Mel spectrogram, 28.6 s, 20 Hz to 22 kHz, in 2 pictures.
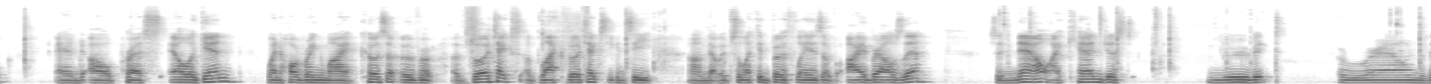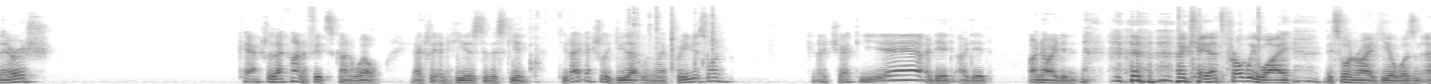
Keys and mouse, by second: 0.2-1.2 middle drag, 5.4 l, 6.2 middle click, 7.2 g, 10.2 middle click, 11.1 middle click, 11.6 middle click, 12.4 g, 14.1-19.5 middle drag, 20.8 shift+g, 20.9 middle click, 21.3-26.5 middle drag, 26.8-27.8 middle drag, 27.9 middle click.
